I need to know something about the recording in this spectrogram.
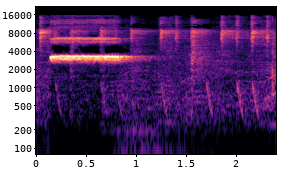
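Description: Electronic boxing round timer giving one steady high beep, about a second long, near the start: the signal that the round is starting. Background music plays underneath.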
